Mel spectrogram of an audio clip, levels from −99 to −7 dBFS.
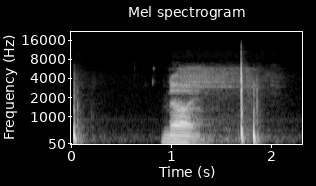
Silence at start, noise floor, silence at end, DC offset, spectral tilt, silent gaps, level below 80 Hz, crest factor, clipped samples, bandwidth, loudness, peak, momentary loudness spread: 0.05 s; -70 dBFS; 0.45 s; under 0.1%; -5 dB/octave; none; -64 dBFS; 26 dB; under 0.1%; 13.5 kHz; -26 LUFS; -2 dBFS; 13 LU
